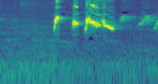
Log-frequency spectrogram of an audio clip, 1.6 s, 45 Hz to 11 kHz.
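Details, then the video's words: Caged red-whiskered bulbul singing a wild-style song phrase: a quick burst of bright, bubbly chirps that slur downward, then softer trailing notes. Faint low background noise. "นกกรงหัวจุก 292 เพลงป่า แกนโต"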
